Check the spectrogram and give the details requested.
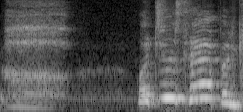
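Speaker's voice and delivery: high, baffled what-just-happened; shocked at his own order; stunned. Retold or imitated. Realizing what he ordered, high and stunned. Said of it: "I'm like".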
